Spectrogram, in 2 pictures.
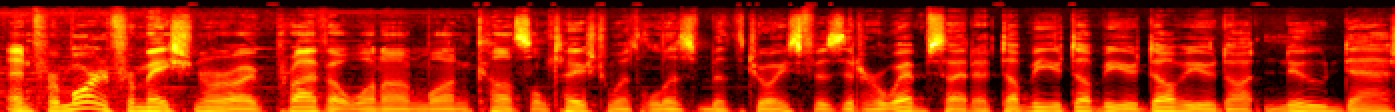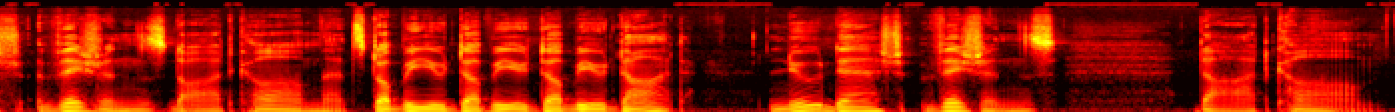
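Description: A man's voice: fairly low pitch, lively intonation, a little slow, a little mellow, faint music behind. A man hosting a radio show in an announcer's broadcast style.

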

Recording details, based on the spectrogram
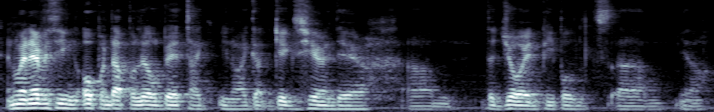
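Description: Soft-spoken man from Fiji, roomy hall. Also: little pitch movement, normal speed. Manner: soft-spoken, low-key. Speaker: singer-songwriter. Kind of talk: casual spoken intro between songs. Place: brewery barrel house. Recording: roomy brewery hall echo.

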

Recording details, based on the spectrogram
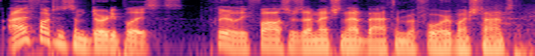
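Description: A man's voice: on the low side, lively intonation, fast talker, a bit bright, no echo, studio quality. A man co-hosting a podcast, chatting casually and crudely, telling blunt, profanity-laced stories. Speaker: podcast co-host.

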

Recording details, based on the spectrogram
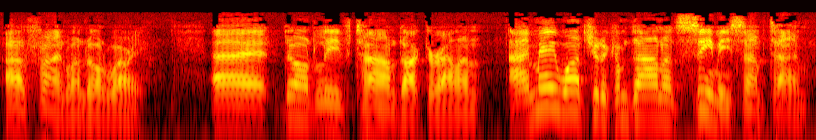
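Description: An actor playing a gruff, suspicious, overbearing police inspector in 1940s radio style, on a muffled old recording. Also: male voice, a little high, sing-song, moderate pace, bright, forceful tone, heavily acted. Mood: accusing, gruff. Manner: blunt, accusing, sarcastic.

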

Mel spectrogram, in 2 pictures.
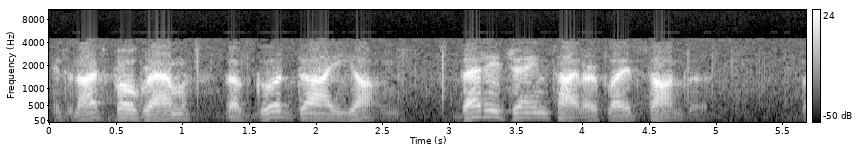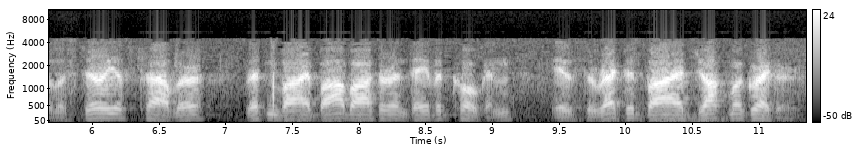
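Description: Crisp old-time radio announcer, man. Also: mid-range voice, lively intonation, moderate pace. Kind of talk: formal broadcast announcing. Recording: tinny old radio broadcast with hiss.

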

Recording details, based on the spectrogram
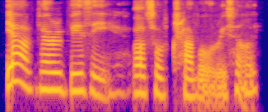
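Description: A woman, answering interview questions in an earnest, explanatory way with slightly halting phrasing over a remote call. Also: mid-range voice, gravelly, darkish tone, no echo, studio quality. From Taiwan. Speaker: podcast guest.

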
